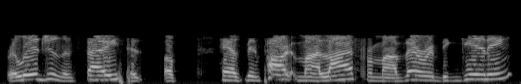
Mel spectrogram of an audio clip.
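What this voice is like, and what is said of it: Put-on Texas accent. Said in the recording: “I'm going to use this Texas accent”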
